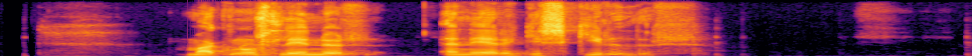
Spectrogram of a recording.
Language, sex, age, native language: Icelandic, male, 30-39, Icelandic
